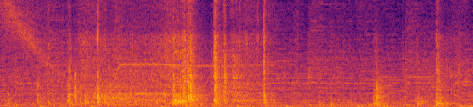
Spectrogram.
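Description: Display cabinet doors on a collectible figure showcase are opened and lifted off, giving a string of close wooden knocks, clacks and scrapes in an irregular rhythm over faint room noise.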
